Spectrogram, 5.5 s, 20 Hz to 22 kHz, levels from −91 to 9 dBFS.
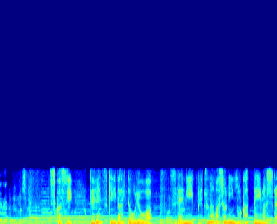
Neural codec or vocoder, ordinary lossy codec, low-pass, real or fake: codec, 16 kHz, 6 kbps, DAC; none; 5.4 kHz; fake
